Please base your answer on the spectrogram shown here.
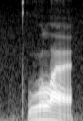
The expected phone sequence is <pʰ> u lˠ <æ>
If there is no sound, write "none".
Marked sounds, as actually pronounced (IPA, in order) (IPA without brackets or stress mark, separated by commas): pʼ, æ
